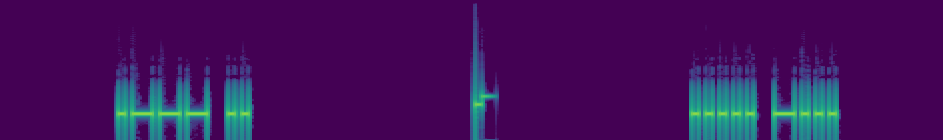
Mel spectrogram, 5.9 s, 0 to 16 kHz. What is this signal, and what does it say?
Morse code, heard as a keyed tone, about 28 wpm, 700 Hz. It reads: J I 5 B
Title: Two Challenging Letter-Number Combinations 28wpm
